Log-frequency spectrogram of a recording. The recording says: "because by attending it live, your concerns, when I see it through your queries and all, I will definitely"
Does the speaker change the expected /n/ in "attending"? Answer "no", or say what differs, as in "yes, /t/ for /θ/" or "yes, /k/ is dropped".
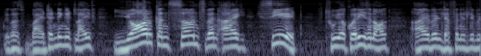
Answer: no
